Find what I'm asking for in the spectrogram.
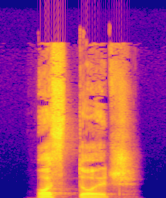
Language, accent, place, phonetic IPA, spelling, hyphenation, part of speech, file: German, Germany, Berlin, [ˈɔstˌdɔɪ̯tʃ], ostdeutsch, ost‧deutsch, adjective, De-ostdeutsch.ogg
- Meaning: eastern German (from or pertaining to eastern Germany or the people, the culture or the dialects of this region)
